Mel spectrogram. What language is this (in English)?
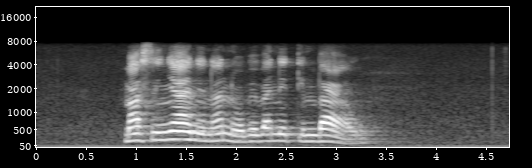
Swati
